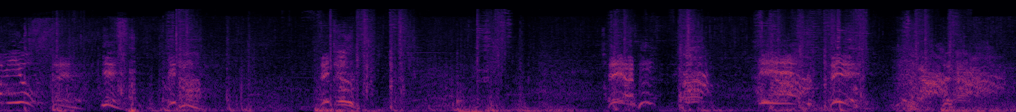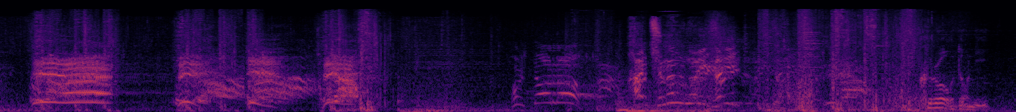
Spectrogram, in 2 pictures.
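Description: Blades clash and strike with sharp hits.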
